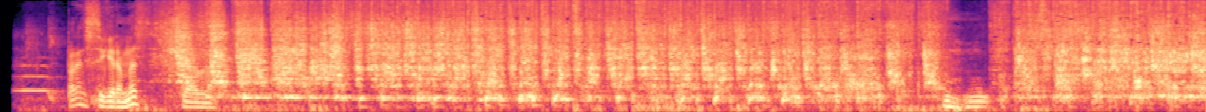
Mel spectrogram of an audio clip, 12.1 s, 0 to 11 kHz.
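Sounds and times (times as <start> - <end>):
milk squirting into metal bucket: 1.5 - 12.0.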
